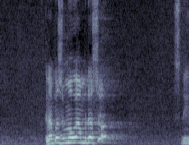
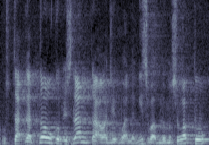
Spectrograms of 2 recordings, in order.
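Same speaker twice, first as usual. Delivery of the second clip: ordinary talk, nothing marked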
